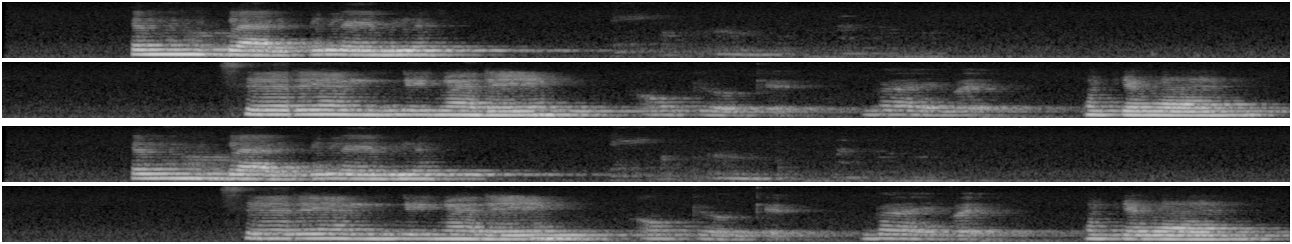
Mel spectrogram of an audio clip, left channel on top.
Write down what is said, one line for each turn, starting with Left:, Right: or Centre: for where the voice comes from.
Left: ఎ
Right: ఆ,
Left: క్లారిటీ లేదు లే
Right: ఆ
Left: సరే అండి మరి
Right: హ్మ్ okay okay bye bye
Left: కెలా యన్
